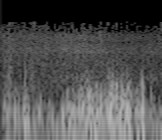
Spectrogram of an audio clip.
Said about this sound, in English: It's kind of windy today and rainy.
